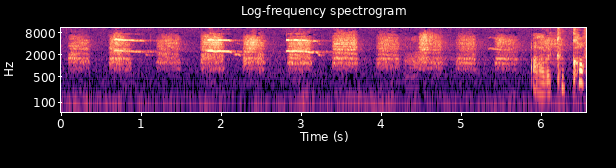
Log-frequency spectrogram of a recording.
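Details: At sunrise on 23 July at an African dam, a very angry squirrel gives a harsh, rasping alarm chatter at a fish eagle, about two scratchy bursts per second like a witch's cackle; a different, falling harmonic call breaks in at the end.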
